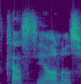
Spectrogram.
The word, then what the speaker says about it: Castellanos: Everyone pronounces Castellanos without, like with silent L's, but I don't think it's as fun name as to say.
